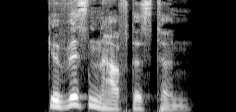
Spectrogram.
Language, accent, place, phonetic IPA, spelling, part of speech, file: German, Germany, Berlin, [ɡəˈvɪsənhaftəstn̩], gewissenhaftesten, adjective, De-gewissenhaftesten.ogg
- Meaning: 1. superlative degree of gewissenhaft 2. inflection of gewissenhaft: strong genitive masculine/neuter singular superlative degree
